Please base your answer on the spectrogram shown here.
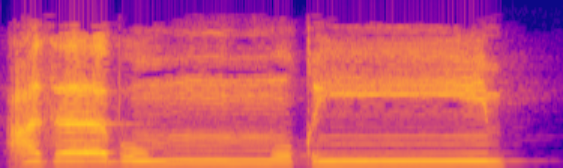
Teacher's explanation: ونشدد حرف الميم الذي بعده ونقف عليه بغنة زمنها حركتان إشارة إلى موقع الغنة. · Term: الإدغام بغنة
